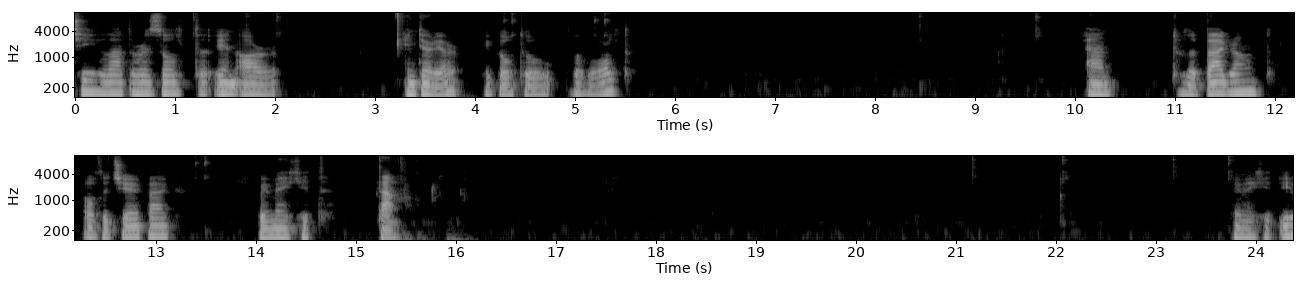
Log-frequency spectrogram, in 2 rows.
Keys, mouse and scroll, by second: 0.7 scroll down 1, 0.8 middle click, 1.7 middle click, 2.2 scroll up 1, 4.2-5.4 drag, 6.8-8.3 scroll down 1, 8.3 scroll down 1, 8.4-9.6 middle drag, 13.3-15.8 drag, 21.1 middle click, 23.1-23.7 middle drag.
